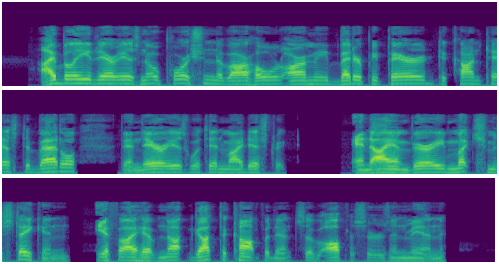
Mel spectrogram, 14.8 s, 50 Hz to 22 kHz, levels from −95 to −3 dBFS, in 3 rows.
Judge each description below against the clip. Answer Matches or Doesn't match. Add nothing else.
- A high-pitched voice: Doesn't match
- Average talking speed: Matches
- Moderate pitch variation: Matches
